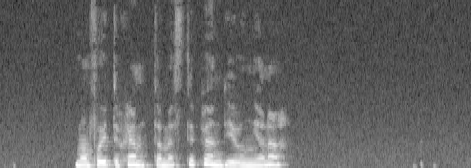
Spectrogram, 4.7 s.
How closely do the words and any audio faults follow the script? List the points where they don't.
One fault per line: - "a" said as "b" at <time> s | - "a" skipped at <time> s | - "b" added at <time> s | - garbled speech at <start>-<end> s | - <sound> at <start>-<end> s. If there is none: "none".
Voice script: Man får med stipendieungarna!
- "inte skämta" added at 1.0 s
